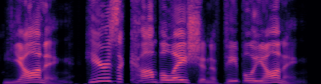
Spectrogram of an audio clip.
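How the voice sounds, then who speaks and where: A man narrating a short playful sample clip with a drawn-out, teasing delivery. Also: high voice, huge pitch swings, bright, forceful tone, clean tone, no echo, studio quality.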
